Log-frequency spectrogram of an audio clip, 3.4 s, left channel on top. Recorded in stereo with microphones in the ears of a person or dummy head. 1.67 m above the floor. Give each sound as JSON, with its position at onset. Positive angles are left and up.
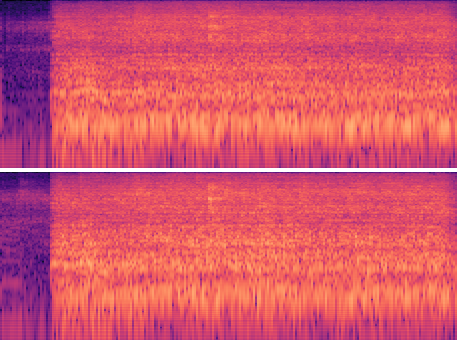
{"t": 0.4, "sound": "boiling", "side_deg": -50, "distance_m": 2.0}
